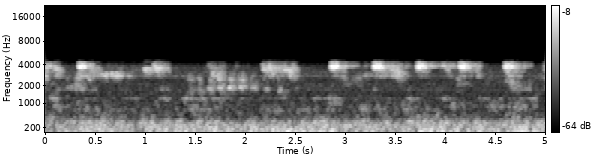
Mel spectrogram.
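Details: Birds heard before sunrise via an IP surveillance camera: short, high chirps repeated at a regular pace of about two per second, accompanied by fainter twittering and constant low background noise.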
